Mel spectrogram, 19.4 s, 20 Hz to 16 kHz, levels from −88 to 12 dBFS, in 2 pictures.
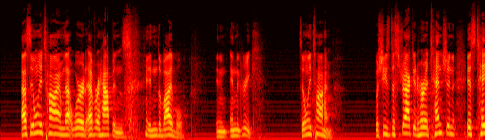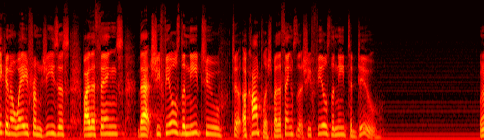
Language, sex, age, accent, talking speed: English, male, 30-49, American, 160 wpm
